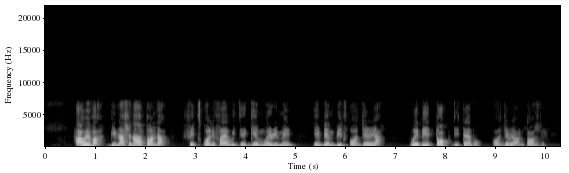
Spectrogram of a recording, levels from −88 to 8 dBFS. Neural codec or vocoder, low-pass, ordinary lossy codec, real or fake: none; 7.2 kHz; AAC, 48 kbps; real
